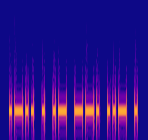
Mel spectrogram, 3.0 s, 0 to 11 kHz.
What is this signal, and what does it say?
Morse code, heard as a keyed tone, about 22 wpm, 700 Hz. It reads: LEAGUE
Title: Six Letter Words - 22wpm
